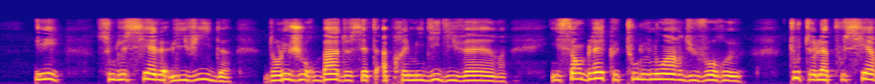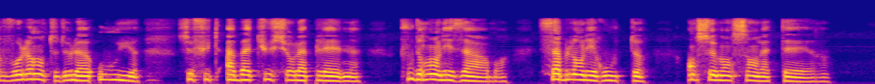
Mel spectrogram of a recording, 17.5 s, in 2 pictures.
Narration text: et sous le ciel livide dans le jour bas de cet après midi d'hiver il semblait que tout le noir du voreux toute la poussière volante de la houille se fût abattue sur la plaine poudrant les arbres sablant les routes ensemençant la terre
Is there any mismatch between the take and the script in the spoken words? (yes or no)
no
